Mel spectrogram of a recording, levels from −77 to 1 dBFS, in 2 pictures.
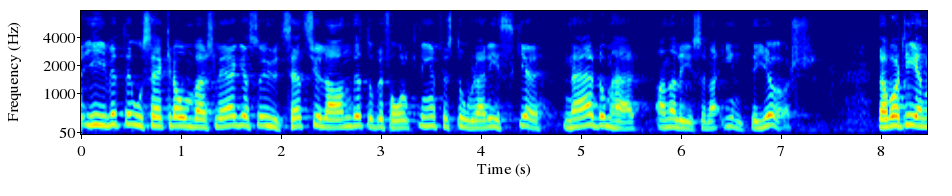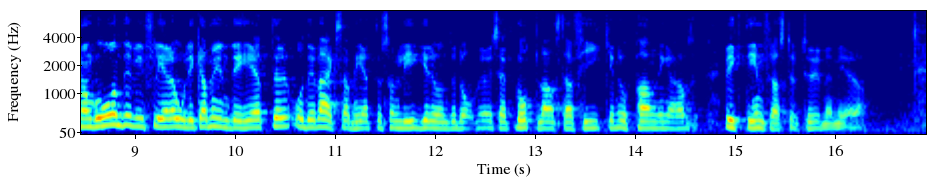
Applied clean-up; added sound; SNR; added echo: none; none; none; none.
